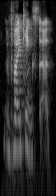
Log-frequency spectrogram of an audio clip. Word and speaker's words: Vikingstad: we go again how do you pronounce your last name um vikingstead vikings then yeah yeah yeah yeah yeah i'm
